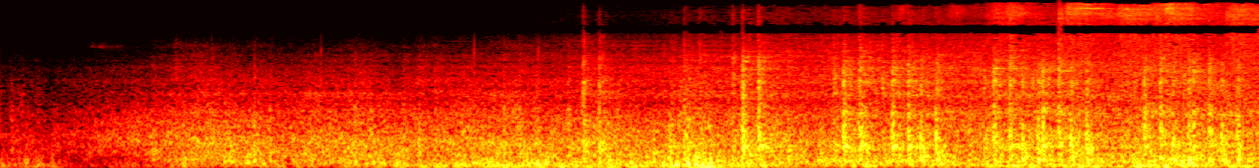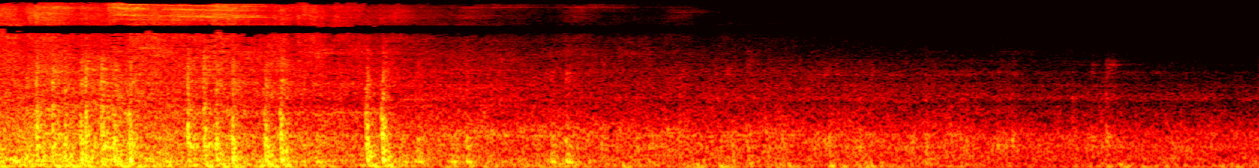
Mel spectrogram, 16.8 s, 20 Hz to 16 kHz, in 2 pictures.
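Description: An Anpanman-liveried JR Shikoku 8000-series electric limited express passing close by. It builds over a few seconds, is loudest in the middle with wheels clattering over rail joints, and fades away near the end.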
